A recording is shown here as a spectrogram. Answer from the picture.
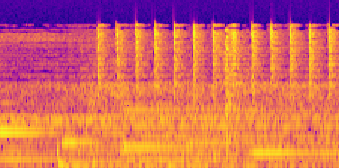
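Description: Gas hob's piezo igniter clicking rapidly, about ten clicks a second, starting just over half a second in as the burner knob is held turned. The burner does not catch, because the gas supply's main valve is shut.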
